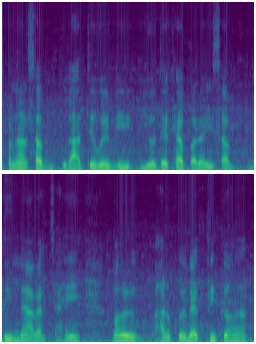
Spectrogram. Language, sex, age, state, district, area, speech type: Maithili, male, 18-30, Bihar, Begusarai, rural, spontaneous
